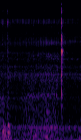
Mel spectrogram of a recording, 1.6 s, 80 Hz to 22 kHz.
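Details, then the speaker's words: Dualit 4-slice toaster switched off at the switch, timer left to count down by itself: faint light ticks about a second apart in a quiet room. Clockwork timer counting down normally. "The light extinguishes 2 to 4 and this will just count down by itself."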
